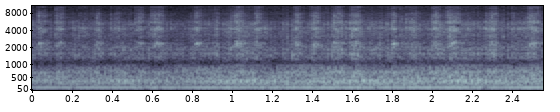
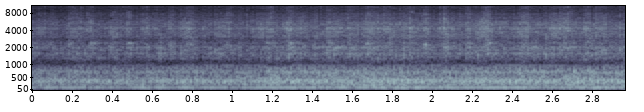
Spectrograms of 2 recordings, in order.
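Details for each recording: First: Old Craftsman 109 lathe taking a boring cut: a quick, fairly even rattle of ticks over the motor's steady hum during the cut; operator suspects chatter, cause not confirmed. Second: Old Craftsman 109 lathe drilling: steady even cutting hiss over motor hum, no chatter or wobble; each flute cutting evenly, drill sharp. Normal drilling.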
